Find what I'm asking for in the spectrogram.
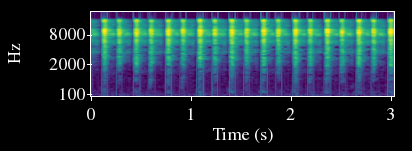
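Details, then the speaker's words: Rebuilt English bar-stock model engine on air after reassembly, with new crosshead and main bearings, reamed cylinder, new silicone-ringed piston, valve timing set; crisp even exhaust puffs about three a second, steady, no knocks, running sweetly. "I like it guys pinch back here to it a little bit really nice well guys she runs but she still needs a base"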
